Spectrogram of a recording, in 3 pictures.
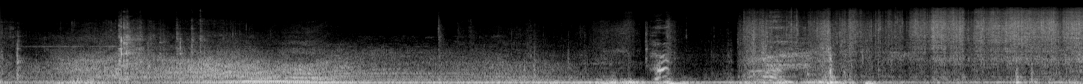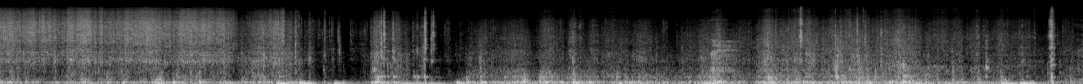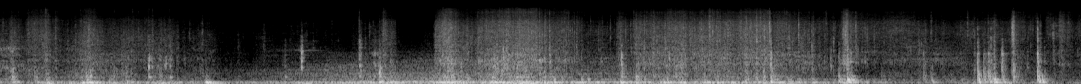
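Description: Rummaging through rubbish in a plastic wheelie bin: plastic bags and wrappers rustling and crinkling, with plastic drink bottles and aluminium cans knocking and clicking as they are handled. A steady low rumble runs underneath.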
